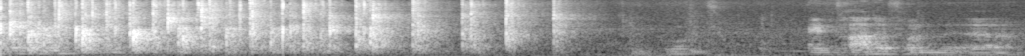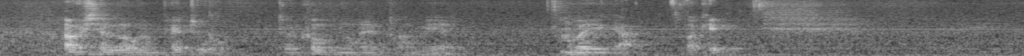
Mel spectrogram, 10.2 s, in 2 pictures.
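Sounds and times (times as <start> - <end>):
one person clapping hands: 0.0 - 3.0
speech: 4.2 - 9.2.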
